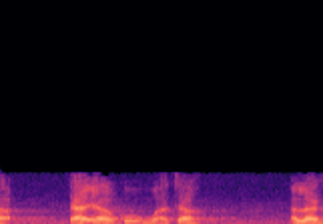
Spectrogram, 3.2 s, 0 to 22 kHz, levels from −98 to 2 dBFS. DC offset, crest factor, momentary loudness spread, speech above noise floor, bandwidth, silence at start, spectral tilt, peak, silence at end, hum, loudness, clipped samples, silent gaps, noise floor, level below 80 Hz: under 0.1%; 20 dB; 23 LU; 25 dB; 5.2 kHz; 0 s; -8 dB/octave; -4 dBFS; 0 s; none; -23 LUFS; under 0.1%; none; -46 dBFS; -68 dBFS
